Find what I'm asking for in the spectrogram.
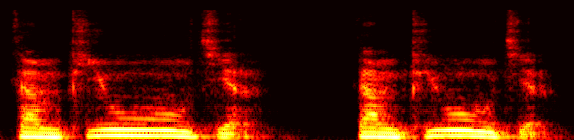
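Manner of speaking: slow Russian "Computer", kam-PYOO-tyer; "Computer" with a reduced first O and long stressed U. Shown as a demonstration. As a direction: stretch the U in "Computer". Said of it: "the U is stressed".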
